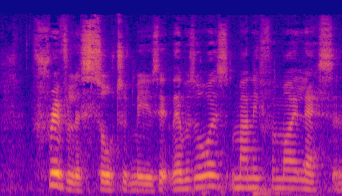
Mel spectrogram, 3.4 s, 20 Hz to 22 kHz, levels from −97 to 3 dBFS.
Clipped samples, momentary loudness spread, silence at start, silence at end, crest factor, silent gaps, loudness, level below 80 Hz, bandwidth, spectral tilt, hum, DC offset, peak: under 0.1%; 12 LU; 0.05 s; 0 s; 22 dB; none; -29 LUFS; -62 dBFS; 16.5 kHz; -2.5 dB/octave; none; under 0.1%; -8 dBFS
